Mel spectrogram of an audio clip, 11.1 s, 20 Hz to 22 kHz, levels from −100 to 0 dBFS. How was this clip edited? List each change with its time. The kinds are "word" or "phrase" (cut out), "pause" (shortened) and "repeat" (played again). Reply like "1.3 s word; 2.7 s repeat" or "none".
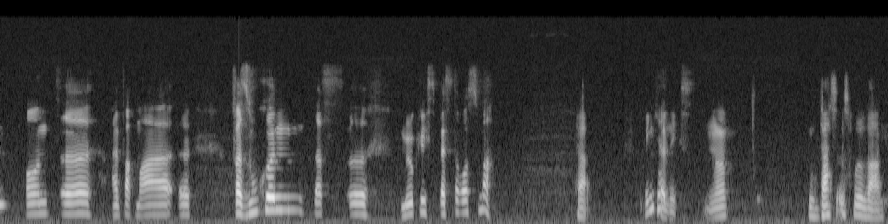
8.7 s pause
